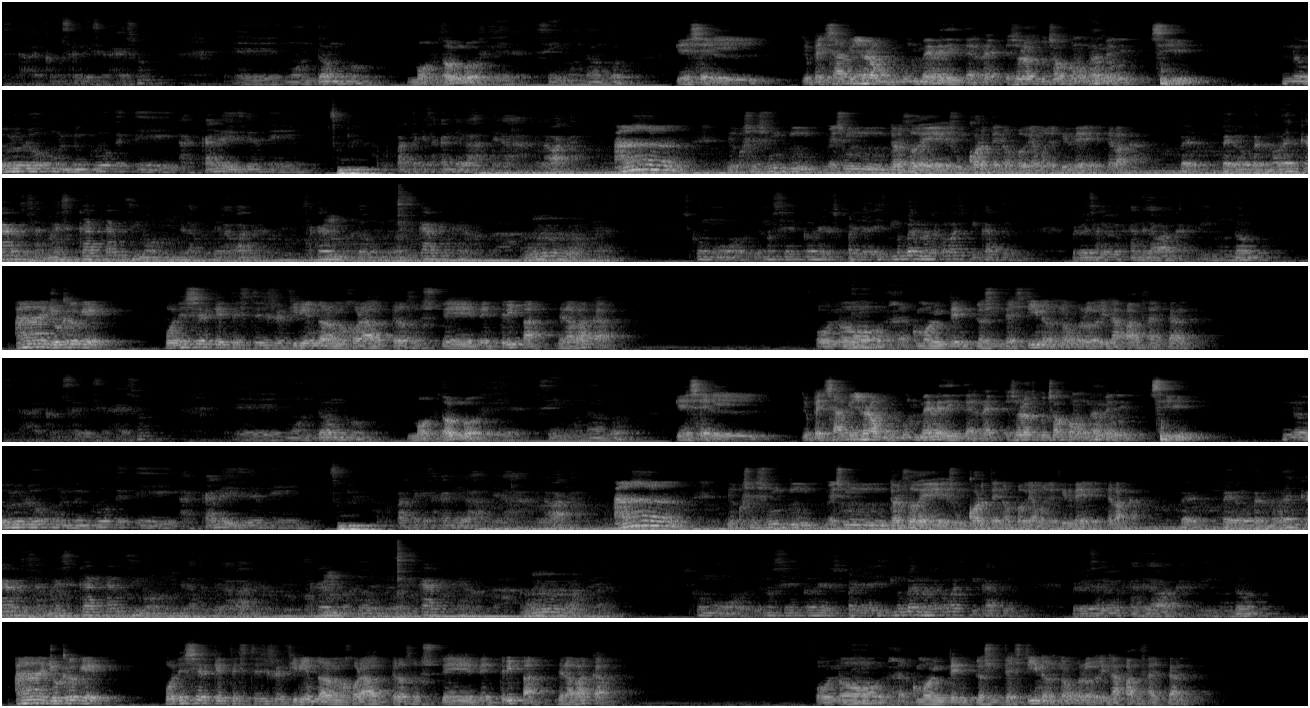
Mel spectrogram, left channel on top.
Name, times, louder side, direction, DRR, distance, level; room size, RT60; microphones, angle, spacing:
voice 1, 0.0-3.8 4.2-6.4 8.2-8.9 10.7-11.3 12.8-18.9 24.8-30.9 31.8-32.2 32.9-38.8 47.7-48.2, left 1 dB, 20° left, -2 dB, 0.6 m, -36 dB
voice 2, 4.1-4.8 6.7-7.6 8.0-11.9 19.2-24.5 29.3-29.5 31.3-31.9 39.3-40.1 40.8-45.2 47.3-51.0, right 1 dB, 30° right, 0 dB, 0.4 m, -31 dB
sound 1, 17.7-32.1, equal, 50° right, 0.8 m, -37 dB
4.6 x 2.1 x 2.5 m, 0.75 s
head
